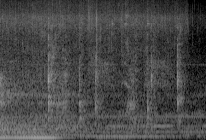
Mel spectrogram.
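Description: Onion and a few garlic cloves sautéing in a pan, a soft continuous sizzle broken by regular scraping stirs and light taps of the spoon, heard up close without speech.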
